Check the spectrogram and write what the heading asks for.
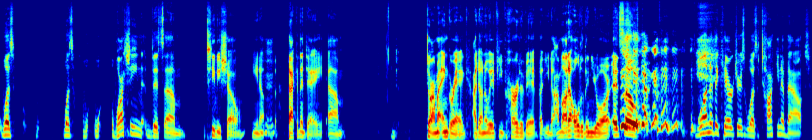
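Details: Adult male podcast host who stutters, with blocks and word switches or replacements; repetitions heard here. Finding: stuttering.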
